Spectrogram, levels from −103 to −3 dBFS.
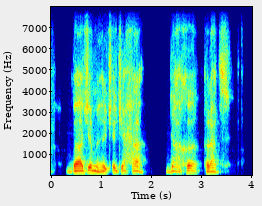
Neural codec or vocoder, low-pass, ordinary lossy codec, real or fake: codec, 16 kHz, 8 kbps, FunCodec, trained on LibriTTS, 25 frames a second; 7.2 kHz; Opus, 16 kbps; fake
